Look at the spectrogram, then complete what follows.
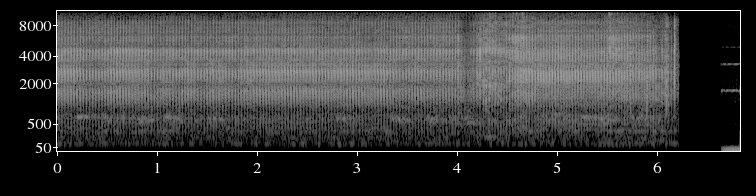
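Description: A handheld USB rechargeable milk frother's small motor and whisk spin freely in the air with a steady high whine. The whine dips briefly about four seconds in, picks up again, and cuts off suddenly shortly before the end.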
